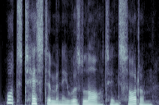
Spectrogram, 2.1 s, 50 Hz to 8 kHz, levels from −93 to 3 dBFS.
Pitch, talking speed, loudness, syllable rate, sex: 125 Hz, 170 wpm, -19 LUFS, 5.3 syllables/s, male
